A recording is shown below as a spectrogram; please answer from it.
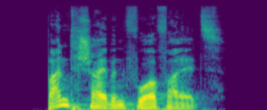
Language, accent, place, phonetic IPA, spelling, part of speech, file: German, Germany, Berlin, [ˈbantʃaɪ̯bn̩ˌfoːɐ̯fals], Bandscheibenvorfalls, noun, De-Bandscheibenvorfalls.ogg
- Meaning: genitive singular of Bandscheibenvorfall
